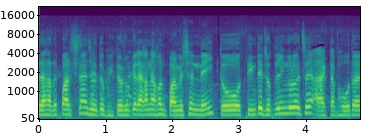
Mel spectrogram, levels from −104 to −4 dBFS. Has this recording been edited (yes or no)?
yes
